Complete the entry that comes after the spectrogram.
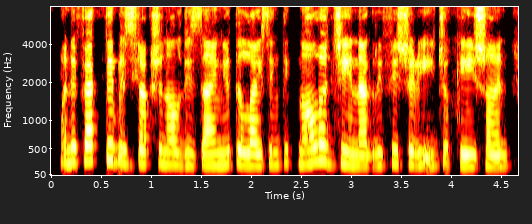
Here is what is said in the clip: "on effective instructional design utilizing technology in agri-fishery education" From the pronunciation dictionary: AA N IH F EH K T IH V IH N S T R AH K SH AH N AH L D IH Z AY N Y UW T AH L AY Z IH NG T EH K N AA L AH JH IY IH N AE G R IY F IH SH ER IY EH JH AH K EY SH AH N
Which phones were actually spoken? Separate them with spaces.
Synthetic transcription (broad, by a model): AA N IH F EH K T IH V IH N S T R AH K SH AH N AH L D IH Z AY N Y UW T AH L AY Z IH NG T EH K N AA L AH JH IY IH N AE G R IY F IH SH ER IY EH JH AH K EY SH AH N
